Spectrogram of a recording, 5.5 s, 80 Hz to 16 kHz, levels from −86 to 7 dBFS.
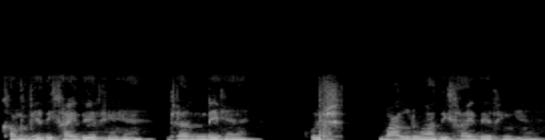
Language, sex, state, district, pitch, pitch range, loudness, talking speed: Hindi, female, Chhattisgarh, Sarguja, 195 Hz, 190-205 Hz, -27 LUFS, 155 wpm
